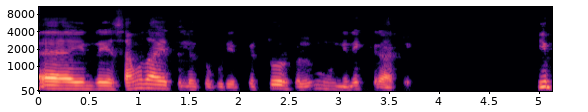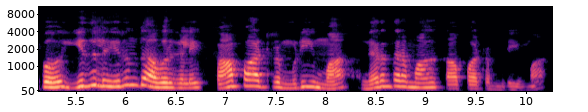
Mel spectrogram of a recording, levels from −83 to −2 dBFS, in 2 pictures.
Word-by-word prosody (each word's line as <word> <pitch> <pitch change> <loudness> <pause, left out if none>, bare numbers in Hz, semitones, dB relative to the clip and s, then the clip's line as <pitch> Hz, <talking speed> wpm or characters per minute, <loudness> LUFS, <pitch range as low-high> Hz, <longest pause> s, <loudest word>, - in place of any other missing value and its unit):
ஆ - - +8 0.3
இன்றைய 125 0 -3
சமுதாயத்தில் 140 -4 -3
இருக்கக்கூடிய 105 -1 -14
பெற்றோர்களும் 125 +1 -7 0.2
நினைக்கிறார்கள். 125 +4 -9 1.3
இப்போ 195 0 +4 0.3
இதில் 230 0 +2
இருந்து 270 +3 -1
அவர்களை 175 -2 +2 0.2
காப்பாற்ற 220 +1 +2
முடியுமா? 175 -5 -2 0.3
நிரந்தரமாக 190 -1 0
காப்பாற்ற 145 -2 -4
முடியுமா? 105 -1 -16
155 Hz, 90 wpm, -21 LUFS, 125-200 Hz, 1.3 s, ஆ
